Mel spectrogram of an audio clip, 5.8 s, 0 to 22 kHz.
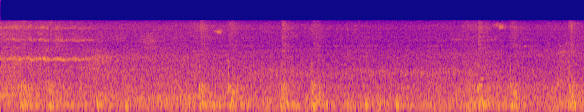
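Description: South Western Railway class 444 Desiro electric multiple unit running past along the platform, its wheels and bogies rumbling steadily. A high whine fades out within the first second, and the wheels click over rail joints a few times.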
